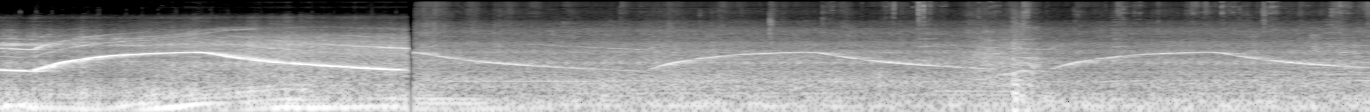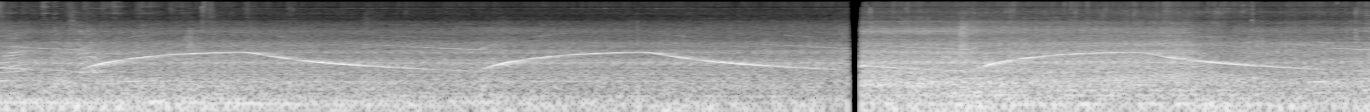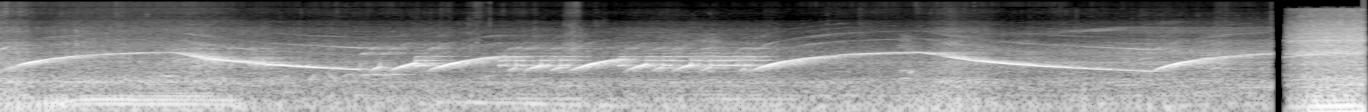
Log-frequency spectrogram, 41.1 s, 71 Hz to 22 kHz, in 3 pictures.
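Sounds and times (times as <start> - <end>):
fire engine siren wailing: 0.0 - 41.0
siren quick rising whoops: 27.6 - 36.0.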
